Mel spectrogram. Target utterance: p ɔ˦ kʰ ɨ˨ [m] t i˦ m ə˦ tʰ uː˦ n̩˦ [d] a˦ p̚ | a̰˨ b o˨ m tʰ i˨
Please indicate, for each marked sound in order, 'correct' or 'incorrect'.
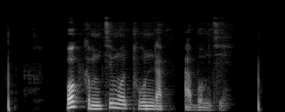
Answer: correct, correct

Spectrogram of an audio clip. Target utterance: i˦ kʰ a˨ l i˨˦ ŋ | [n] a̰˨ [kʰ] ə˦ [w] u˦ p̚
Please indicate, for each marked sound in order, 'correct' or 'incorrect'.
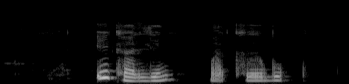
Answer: incorrect: m, correct, incorrect: b

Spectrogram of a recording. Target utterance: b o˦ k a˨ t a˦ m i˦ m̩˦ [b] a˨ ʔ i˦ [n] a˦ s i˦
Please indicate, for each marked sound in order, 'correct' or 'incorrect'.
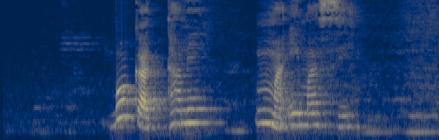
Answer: incorrect: m, incorrect: m

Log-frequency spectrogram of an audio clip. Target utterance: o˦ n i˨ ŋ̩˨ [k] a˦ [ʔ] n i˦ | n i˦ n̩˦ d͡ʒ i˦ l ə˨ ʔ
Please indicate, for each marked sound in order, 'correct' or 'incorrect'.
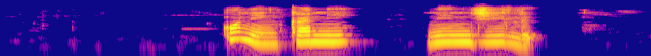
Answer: correct, incorrect: none

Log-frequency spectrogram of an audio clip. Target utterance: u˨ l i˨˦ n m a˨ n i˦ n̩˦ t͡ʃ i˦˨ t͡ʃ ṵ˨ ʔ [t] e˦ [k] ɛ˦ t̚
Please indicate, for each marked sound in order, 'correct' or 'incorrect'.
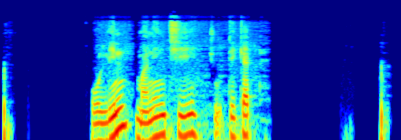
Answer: correct, correct

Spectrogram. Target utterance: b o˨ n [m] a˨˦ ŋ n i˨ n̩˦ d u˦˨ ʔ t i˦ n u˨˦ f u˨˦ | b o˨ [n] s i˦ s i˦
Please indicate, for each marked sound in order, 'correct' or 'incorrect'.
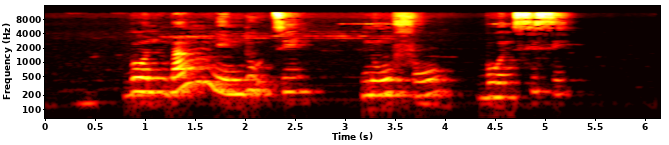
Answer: incorrect: b, correct

